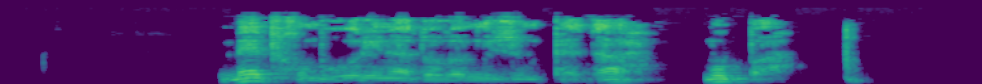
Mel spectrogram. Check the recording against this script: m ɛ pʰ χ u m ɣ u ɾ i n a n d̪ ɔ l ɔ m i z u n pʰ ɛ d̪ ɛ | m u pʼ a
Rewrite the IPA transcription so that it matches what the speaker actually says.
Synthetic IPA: m ɛ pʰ χ u m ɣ u ɾ i n a d̪ ɔ l ɔ m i z u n pʰ ɛ d̪ a | m u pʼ a

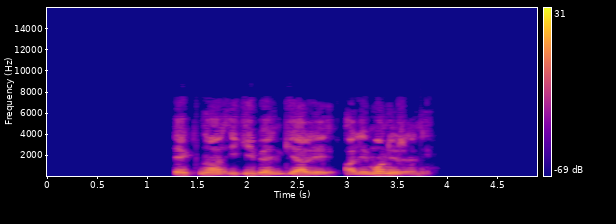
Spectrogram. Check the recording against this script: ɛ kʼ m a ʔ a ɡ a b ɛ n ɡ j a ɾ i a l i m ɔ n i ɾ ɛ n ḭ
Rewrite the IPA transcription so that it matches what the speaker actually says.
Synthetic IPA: ɛ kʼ n a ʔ i ɡ i b ɛ n ɡ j a ɾ i a l i m ɔ n i ɾ ɛ n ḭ

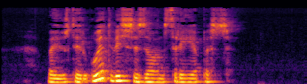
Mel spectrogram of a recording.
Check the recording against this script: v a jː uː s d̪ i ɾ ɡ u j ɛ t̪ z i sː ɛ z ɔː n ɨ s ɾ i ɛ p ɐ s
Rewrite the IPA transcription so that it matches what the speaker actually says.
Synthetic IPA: v a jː uː s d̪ i ɾ ɡ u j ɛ t̪ v i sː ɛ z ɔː n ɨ s ɾ i ɛ p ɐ s

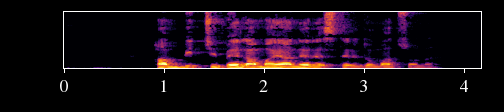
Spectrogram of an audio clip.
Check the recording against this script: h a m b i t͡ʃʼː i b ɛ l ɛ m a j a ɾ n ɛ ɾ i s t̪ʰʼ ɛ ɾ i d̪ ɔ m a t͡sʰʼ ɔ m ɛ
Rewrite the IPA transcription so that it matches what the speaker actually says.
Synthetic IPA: h a m b i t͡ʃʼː i b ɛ l a m a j a n ɛ ɾ ɛ s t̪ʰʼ ɛ ɾ i d̪ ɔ m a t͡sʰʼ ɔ n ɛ

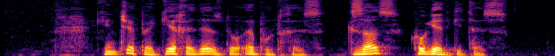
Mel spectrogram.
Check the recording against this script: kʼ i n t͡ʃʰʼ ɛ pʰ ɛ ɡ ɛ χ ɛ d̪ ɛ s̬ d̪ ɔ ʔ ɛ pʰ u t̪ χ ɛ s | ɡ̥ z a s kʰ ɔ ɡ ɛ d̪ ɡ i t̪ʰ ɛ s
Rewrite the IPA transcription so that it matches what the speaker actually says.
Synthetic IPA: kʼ i n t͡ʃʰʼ ɛ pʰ ɛ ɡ ɛ χ ɛ d̪ ɛ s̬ d̪ ɔ ʔ ɛ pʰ u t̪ χ ɛ s | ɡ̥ z a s kʰ ɔ ɡ ɛ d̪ ɡ i t̪ʰ ɛ s

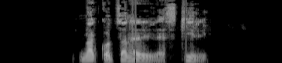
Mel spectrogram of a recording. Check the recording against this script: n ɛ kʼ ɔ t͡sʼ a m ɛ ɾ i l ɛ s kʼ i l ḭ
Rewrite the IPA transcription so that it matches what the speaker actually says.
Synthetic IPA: n a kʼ ɔ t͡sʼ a n ɛ ɾ i ɾ ɛ s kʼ i ɾ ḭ

